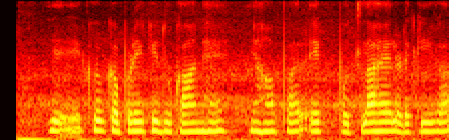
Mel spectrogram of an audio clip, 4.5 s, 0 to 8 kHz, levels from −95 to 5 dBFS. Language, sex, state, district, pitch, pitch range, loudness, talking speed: Hindi, female, Bihar, West Champaran, 195 Hz, 195-205 Hz, -17 LUFS, 175 wpm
